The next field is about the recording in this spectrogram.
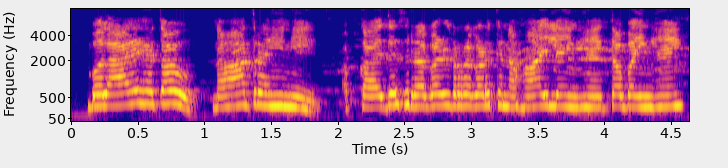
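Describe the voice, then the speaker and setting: Woman playing a high-pitched rustic young daughter-in-law. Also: level tone, moderate pace, very noisy, lightly acted. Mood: busy, eager. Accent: eastern Uttar Pradesh. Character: busy, complaining young village daughter-in-law. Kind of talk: animated comedy cartoon dialogue.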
